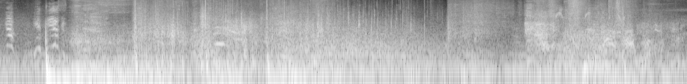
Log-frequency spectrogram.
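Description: Incendio fire spell blasts in Hogwarts Legacy, with loud booming bursts and crackling magical effects amid combat noise, a voice calling out spell names over the action.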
